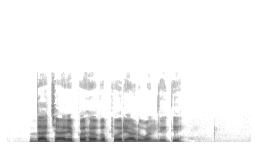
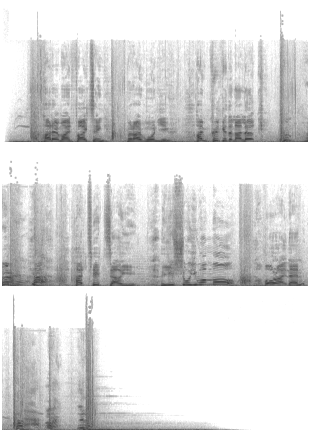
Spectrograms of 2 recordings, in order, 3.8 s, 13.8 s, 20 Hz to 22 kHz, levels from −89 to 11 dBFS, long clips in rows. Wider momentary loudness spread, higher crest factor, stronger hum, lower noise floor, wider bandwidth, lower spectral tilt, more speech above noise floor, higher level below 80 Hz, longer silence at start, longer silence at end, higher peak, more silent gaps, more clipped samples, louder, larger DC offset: first, 14 LU vs 11 LU; about the same, 18 dB vs 18 dB; neither; second, -74 dBFS vs -82 dBFS; second, 10 kHz vs over 20 kHz; first, -6.5 dB/octave vs -5 dB/octave; second, 54 dB vs 61 dB; second, -70 dBFS vs -30 dBFS; first, 0.45 s vs 0.1 s; second, 1.1 s vs 1.35 s; about the same, -4 dBFS vs -6 dBFS; neither; neither; first, -20 LUFS vs -23 LUFS; neither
